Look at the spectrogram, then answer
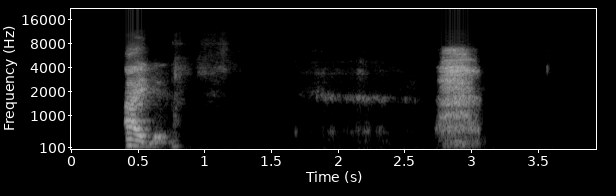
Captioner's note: sighs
